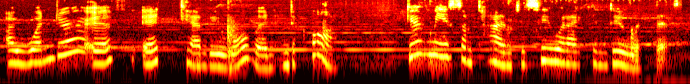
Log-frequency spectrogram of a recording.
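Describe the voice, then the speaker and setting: A woman playing a curious, gracious empress in an audio play, with a gentle, inquisitive manner. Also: on the high side, animated, measured pace. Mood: wondering, eager. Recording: faint music behind the voice.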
